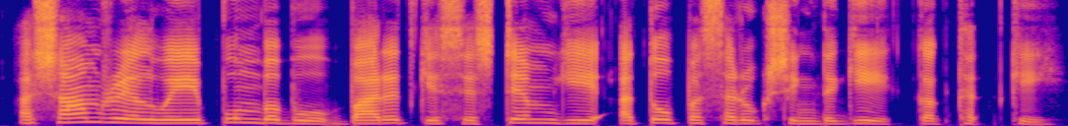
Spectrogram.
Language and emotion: Manipuri, neutral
